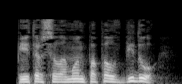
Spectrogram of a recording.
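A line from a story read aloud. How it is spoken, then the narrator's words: Exclaimed. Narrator (Russian): воскликнул Лэнгдон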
